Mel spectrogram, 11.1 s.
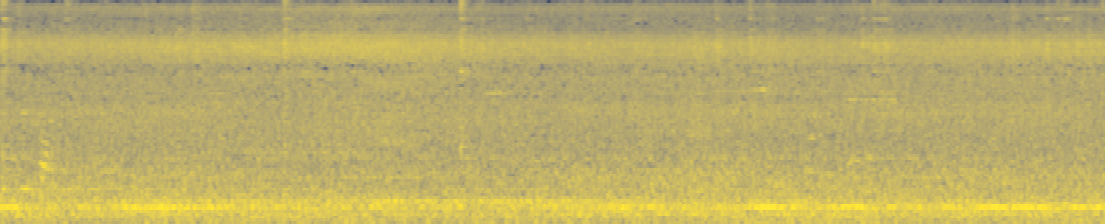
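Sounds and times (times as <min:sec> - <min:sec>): train passing at speed: 0:00.0 - 0:11.0.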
